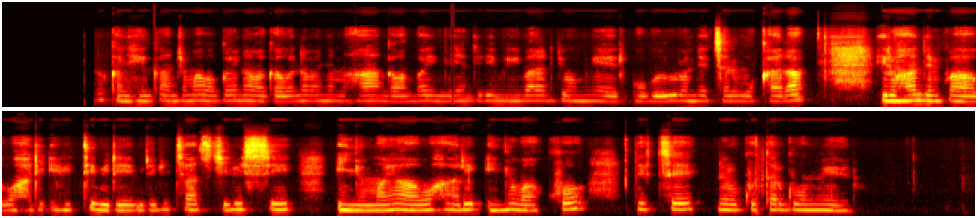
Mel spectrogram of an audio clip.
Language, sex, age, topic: Kinyarwanda, female, 18-24, health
